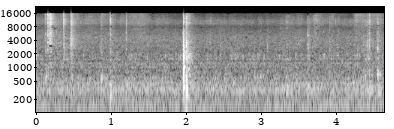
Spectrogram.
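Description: Pot of spiced fish broth simmering on the stove with a steady hiss and bubbling, and a single sharp tap about two seconds in, with a few fainter ticks around it.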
